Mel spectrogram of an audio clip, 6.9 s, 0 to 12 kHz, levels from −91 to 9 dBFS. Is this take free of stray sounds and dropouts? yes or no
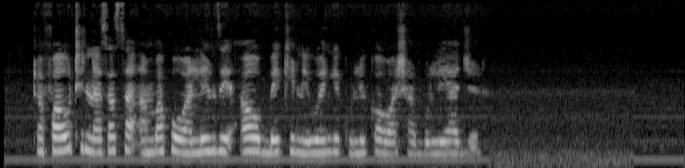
yes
